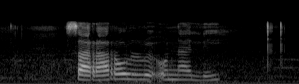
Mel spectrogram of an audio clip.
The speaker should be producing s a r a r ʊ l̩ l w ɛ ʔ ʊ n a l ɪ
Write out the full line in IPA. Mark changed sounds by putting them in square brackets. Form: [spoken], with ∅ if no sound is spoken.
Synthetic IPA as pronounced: s a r a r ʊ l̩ l w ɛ ʔ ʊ n a l ɪ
